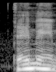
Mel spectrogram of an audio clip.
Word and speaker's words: 이재명: 이재명 대통령 같은 경우에 경상도 발음을 보면 경상도 분들은 아마 쉽게 이해할 수 있을 것인데 이제 일상생활에서는 이재명이 발음보다는 이재이 재메이 말이야 재메이가 이렇게 표현합니다. 메이라고 명을 메이로 발음하는 거 여러분들 한번 관심깊게 보시고요.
